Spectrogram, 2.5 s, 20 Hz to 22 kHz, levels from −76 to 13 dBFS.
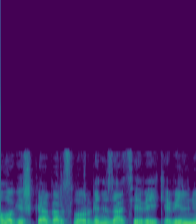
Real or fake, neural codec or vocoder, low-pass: real; none; 7.2 kHz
